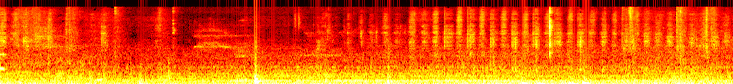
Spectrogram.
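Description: Low, steady rumble inside a car cabin as the car is slowly manoeuvred, with scratchy rubbing and a few soft knocks, one about two and a half seconds in and two more near the end.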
